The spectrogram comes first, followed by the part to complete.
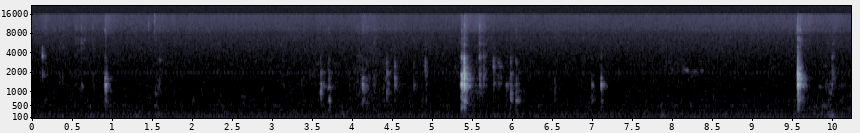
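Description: Near silence with a few small clicks and taps from hands and a soldering iron working a ground wire onto the back of a guitar volume pot, the sharpest about halfway through and another near the end.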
